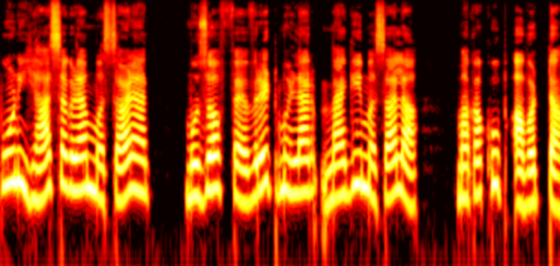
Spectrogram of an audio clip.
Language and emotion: Goan Konkani, neutral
